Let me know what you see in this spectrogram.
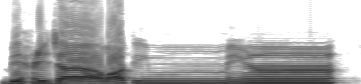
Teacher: تا کو ہم میم سے ملائیں گے اور شامل کر دیں گے اس کو، یہاں پر غنہ واقع ہو جائے گا بحجارۃ من، میم پر بھی غنہ ہو رہا ہے، نون پر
